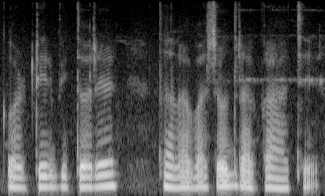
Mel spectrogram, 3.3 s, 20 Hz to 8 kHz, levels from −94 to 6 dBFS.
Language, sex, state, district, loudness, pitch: Bengali, female, Assam, Hailakandi, -16 LUFS, 155 Hz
